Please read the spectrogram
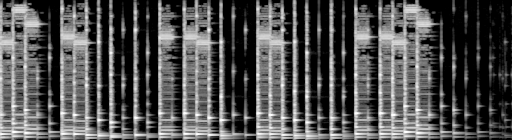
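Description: A ringtone melody: quick runs of short pitched notes repeating in phrases, stopping shortly before the end.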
